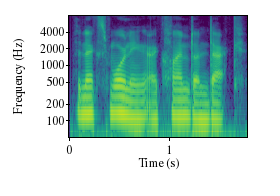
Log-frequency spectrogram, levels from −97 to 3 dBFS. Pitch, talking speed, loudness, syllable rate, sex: 120 Hz, 235 wpm, -17 LUFS, 5.1 syllables/s, male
